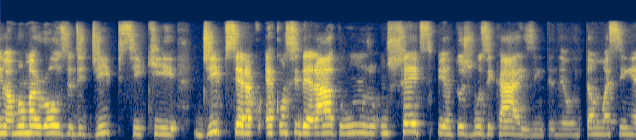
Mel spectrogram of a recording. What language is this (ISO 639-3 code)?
por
